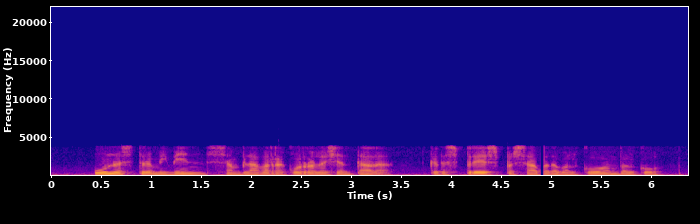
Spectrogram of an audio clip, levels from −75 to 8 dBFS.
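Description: From 2.09 s to the end of the speech at 6.37 s, pre-emphasis is left on. A treble boost following the 50-microsecond FM curve was applied and the complementary de-emphasis never followed, so high frequencies stand about 10 dB above the 1 kHz level at 10 kHz. The speech turns thin and bright at that point, with sibilants pushed forward and the lower body of the sound receding.

At 4.90 s, within that bright section, there is packet loss filled with silence. The receiver inserted a 40 ms hole where audio went missing, which fits two consecutive 20 ms packets being dropped. The gap starts and ends abruptly, making a brief chop in the speech, ending at 4.94 s.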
